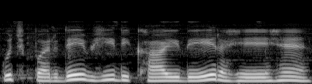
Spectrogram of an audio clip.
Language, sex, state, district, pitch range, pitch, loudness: Hindi, female, Madhya Pradesh, Umaria, 165-205 Hz, 175 Hz, -14 LUFS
